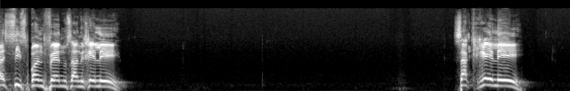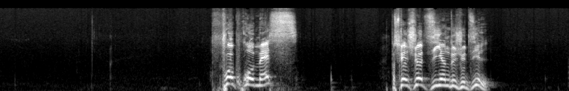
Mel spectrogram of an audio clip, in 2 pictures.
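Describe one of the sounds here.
A man speaks with animation into a close microphone, pausing between phrases.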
